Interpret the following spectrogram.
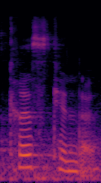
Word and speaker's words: Christkindl: So is the second one like Christkindle? I mean we pronounce it as Chris kind because we don't say Christ, we say Chris.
